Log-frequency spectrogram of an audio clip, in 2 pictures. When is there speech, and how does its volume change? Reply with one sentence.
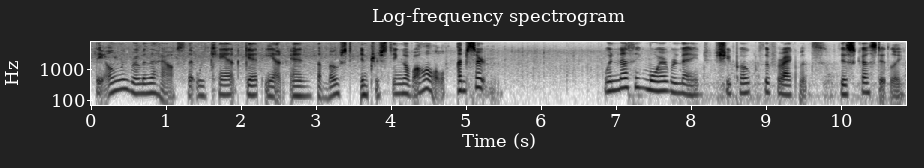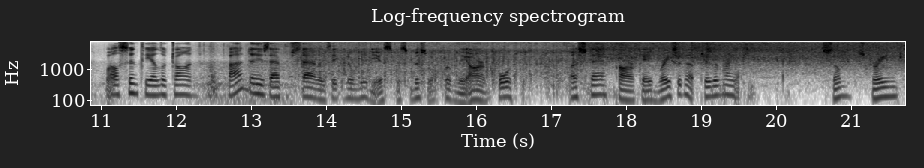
You can hear the speech from 0.1 to 5.5 s, at a steady volume; from 6.8 to 19.8 s, at a steady volume; and briefly from 20.6 to 21.6 s.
